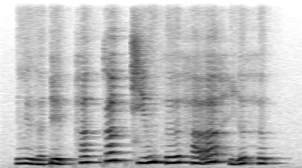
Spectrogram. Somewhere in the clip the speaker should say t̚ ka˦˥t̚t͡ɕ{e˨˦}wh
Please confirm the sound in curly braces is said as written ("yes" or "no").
yes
